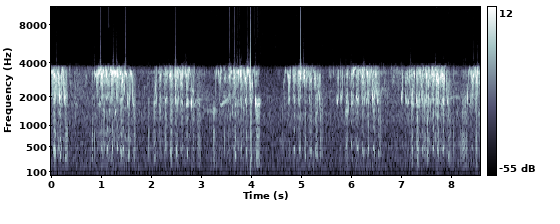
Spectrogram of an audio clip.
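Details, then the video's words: At a black stork nest in Estonia, 6 June 2011, around nest exchange and feeding: rhythmic, wheezy rasping bursts repeat roughly every second or so, each made of fast pulses, with brief pauses between them. "Black Storks nest Estonia - Exchange and feeding"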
